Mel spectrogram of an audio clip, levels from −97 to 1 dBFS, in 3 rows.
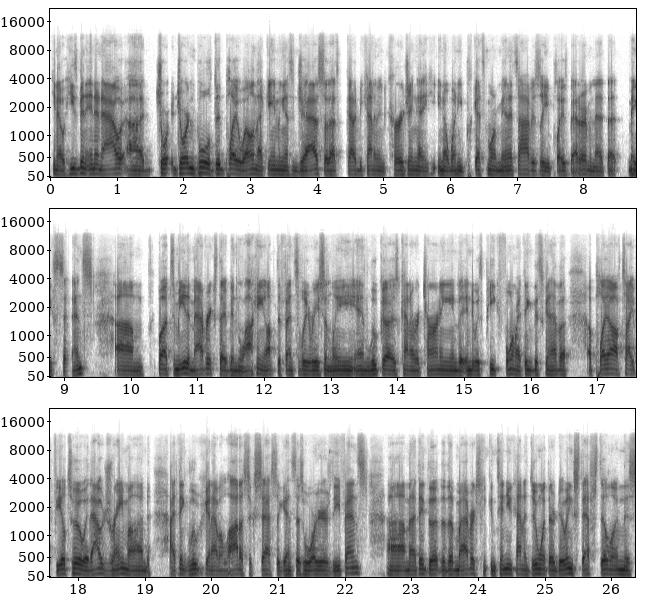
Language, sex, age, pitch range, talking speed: English, male, 30-49, 95-105 Hz, 265 wpm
